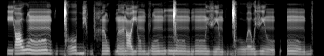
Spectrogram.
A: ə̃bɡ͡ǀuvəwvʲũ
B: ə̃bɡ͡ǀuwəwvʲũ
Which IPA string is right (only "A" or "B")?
B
